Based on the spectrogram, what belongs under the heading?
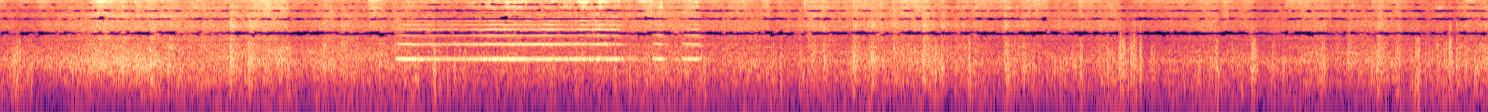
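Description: Passenger train running at speed, heard from a carriage window: steady rumble with the clickety-clack of wheels over rail joints. About four seconds in the train horn sounds one long steady blast, then two short toots.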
